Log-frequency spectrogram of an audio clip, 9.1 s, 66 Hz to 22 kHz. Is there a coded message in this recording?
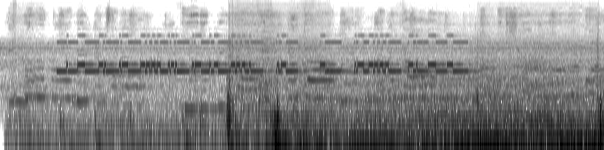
Yes: TTY/TDD text telephone tones (45.45 baud Baudot) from 0.8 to 7.0 s, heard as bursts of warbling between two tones, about 400 Hz shift, 1600 Hz centre, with room echo and the noise inside a car. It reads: THE IDEA CAME INTO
